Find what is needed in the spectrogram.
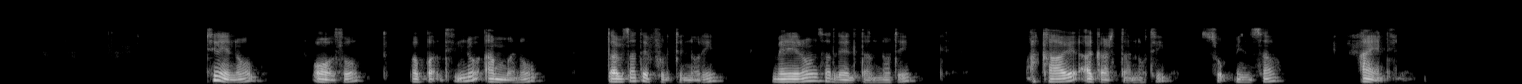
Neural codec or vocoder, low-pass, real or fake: codec, 16 kHz, 4.8 kbps, FACodec; 5.4 kHz; fake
